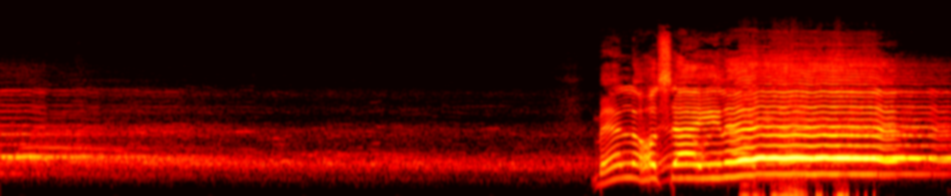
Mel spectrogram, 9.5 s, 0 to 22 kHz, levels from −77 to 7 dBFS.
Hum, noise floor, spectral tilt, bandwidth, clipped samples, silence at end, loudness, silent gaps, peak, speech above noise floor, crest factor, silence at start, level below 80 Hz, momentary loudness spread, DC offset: none; -46 dBFS; -1 dB/octave; 12.5 kHz; under 0.1%; 0 s; -9 LUFS; none; 0 dBFS; 37 dB; 12 dB; 0 s; -56 dBFS; 22 LU; under 0.1%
